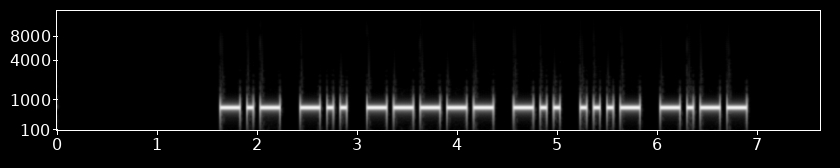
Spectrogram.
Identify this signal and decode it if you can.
Morse code, heard as a keyed tone, about 18 wpm, 700 Hz. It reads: KD0DVY
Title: Speed Racing - USA 2x3 Call Signs 15wpm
